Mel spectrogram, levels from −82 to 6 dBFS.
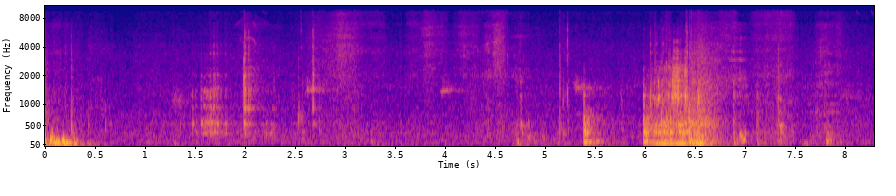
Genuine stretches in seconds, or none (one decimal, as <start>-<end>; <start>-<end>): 0.0-0.9; 2.0-3.3; 5.9-8.3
